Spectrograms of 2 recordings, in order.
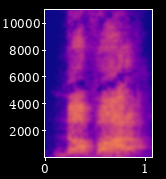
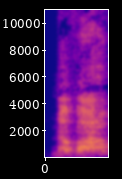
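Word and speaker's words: Navada: Okay, the third contestant was Nevada, not Nevada, the state. So just replace the E in Nevada with an A.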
